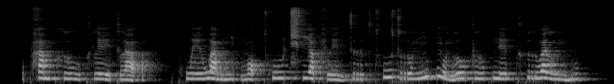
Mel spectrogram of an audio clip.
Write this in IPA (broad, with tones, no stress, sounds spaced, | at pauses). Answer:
pʰ a˧ m pʰ l uː˨˩ kʰ l eː˨˩ k l a˨˩ ʔ | kʰ w eː˦˥ w a˧ m ŋ i˨˩ t̚ ŋ ɔ˨˩ ʔ tʰ uː˦˥ t͡ɕʰ i˧ a̯ pʰ l e˩˦ n t r ɯ˨˩ k̚ tʰ uː˥˩ t r o˦˥ n ŋ u˥˩ k̚ ŋ o˩˦ n l oː˧ k l u˦˥ k̚ n eː˦˥ p̚ kʰ r u˥˩ a̯ l u˧ n b u˥˩ k̚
